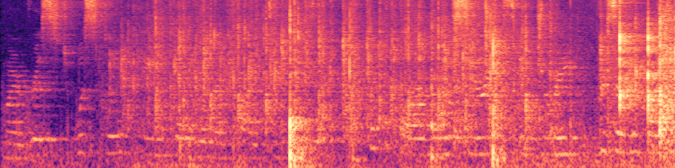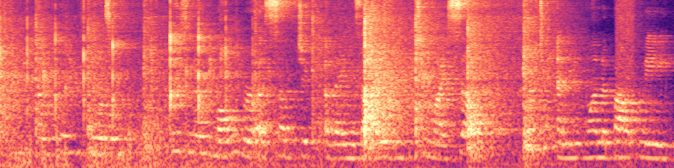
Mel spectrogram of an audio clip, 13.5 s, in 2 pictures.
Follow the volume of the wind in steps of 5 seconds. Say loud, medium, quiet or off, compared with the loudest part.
medium, loud, medium.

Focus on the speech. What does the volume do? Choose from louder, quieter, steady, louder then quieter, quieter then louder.
louder.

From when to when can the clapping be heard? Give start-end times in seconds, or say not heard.
0.9-9.4.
